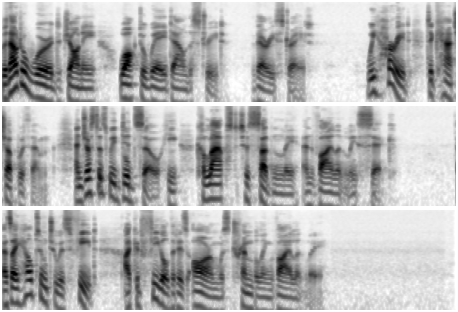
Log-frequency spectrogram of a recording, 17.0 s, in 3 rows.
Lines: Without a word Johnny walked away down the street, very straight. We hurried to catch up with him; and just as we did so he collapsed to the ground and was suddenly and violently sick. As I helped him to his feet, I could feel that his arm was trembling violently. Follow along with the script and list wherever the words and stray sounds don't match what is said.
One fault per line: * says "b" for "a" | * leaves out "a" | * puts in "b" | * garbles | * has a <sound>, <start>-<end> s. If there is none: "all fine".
* leaves out "the ground and was"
